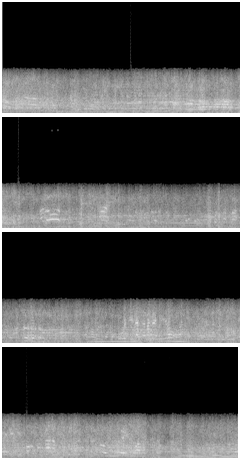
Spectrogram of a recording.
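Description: Music plays loudly through loudspeakers in a large echoing hall.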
